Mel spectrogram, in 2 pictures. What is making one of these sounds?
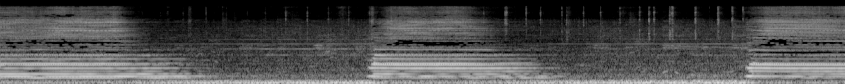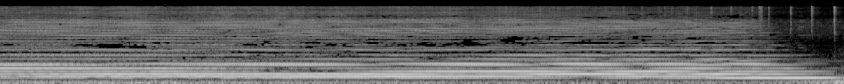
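A train horn blares loudly in long blasts.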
